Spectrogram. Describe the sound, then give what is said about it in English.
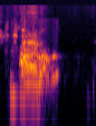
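A dog gives a single loud, harmonic bark or yelp lasting under a second, heard during an indoor recording session; it stands alone, with only a faint short click afterward and near silence around it. “Sorry, that was my dog.”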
